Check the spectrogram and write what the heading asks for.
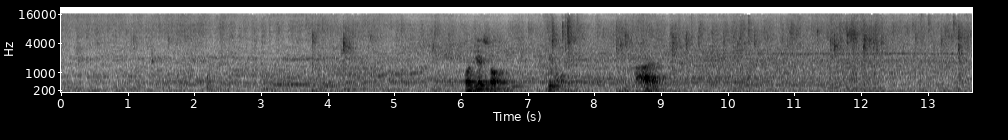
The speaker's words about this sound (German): Wenn ihr mich gedämpfter hört, dann muss ich gerade auch mit der Hand mich waschen.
